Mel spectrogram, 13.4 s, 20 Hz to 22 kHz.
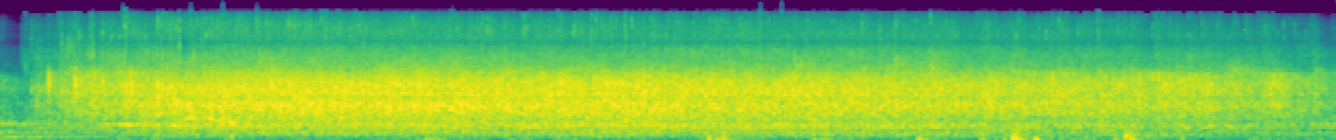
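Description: A gala dinner audience gives sustained applause for a man celebrating his 95th birthday, a broad, even roar of many clapping hands lasting the whole stretch before tapering off.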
